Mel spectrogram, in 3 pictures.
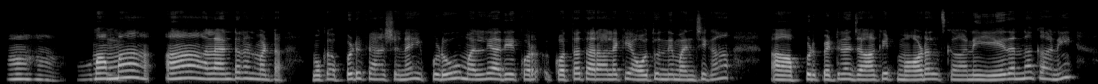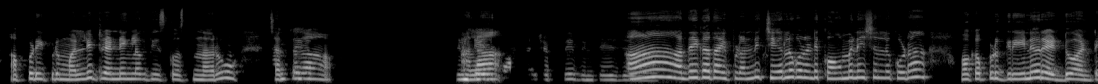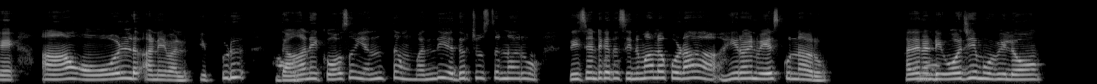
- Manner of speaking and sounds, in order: in English: "ఫ్యాషనే"; in English: "జాకెట్ మాడల్స్"; in English: "ట్రెండింగ్‌లోకి"; in English: "వింటేజ్"; distorted speech; in English: "కాంబినేషన్‌లు"; in English: "గ్రీన్, రెడ్"; in English: "ఓల్డ్"; in English: "రీసెంట్‌గా"; in English: "మూవీలో"
- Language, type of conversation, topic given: Telugu, podcast, పాత దుస్తులు, వారసత్వ వస్త్రాలు మీకు ఏ అర్థాన్ని ఇస్తాయి?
